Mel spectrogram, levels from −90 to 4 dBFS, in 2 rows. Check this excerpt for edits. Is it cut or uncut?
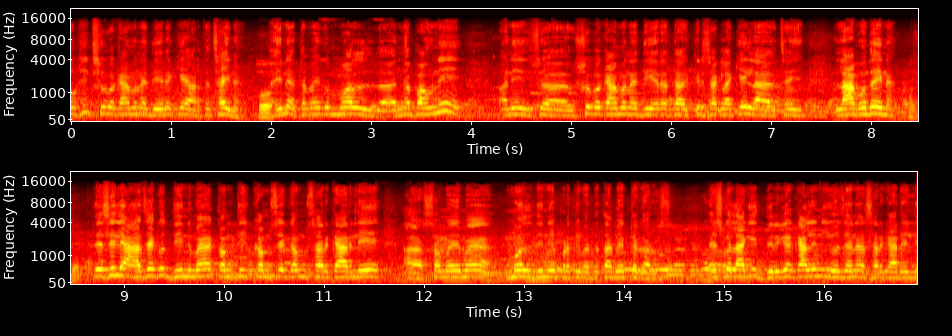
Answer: uncut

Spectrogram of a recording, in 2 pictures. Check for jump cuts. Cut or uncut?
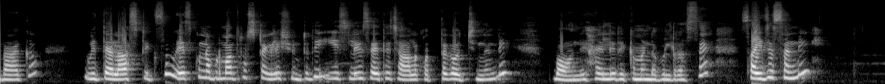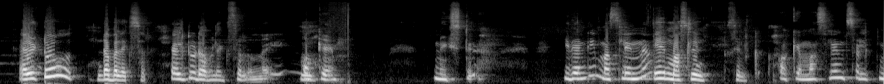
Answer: uncut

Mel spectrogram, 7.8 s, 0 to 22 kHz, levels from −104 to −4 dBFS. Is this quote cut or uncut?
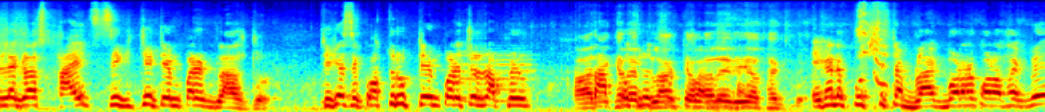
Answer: uncut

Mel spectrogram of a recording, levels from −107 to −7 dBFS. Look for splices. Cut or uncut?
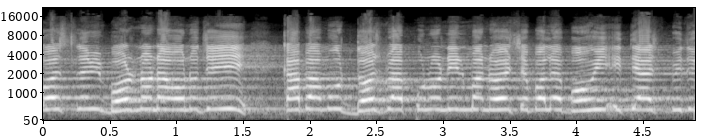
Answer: uncut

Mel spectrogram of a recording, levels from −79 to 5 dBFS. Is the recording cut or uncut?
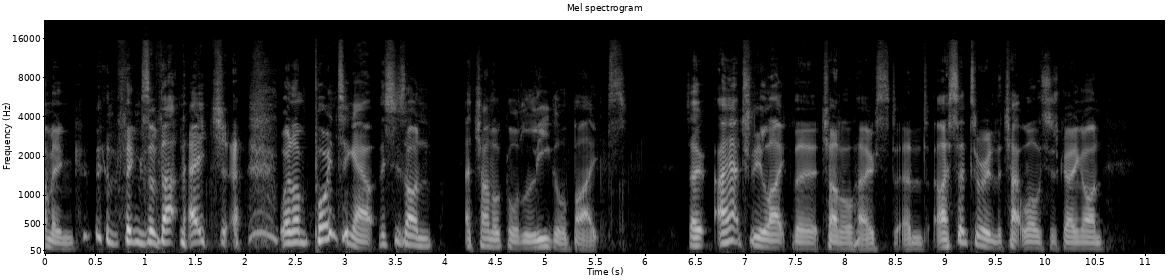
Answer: uncut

